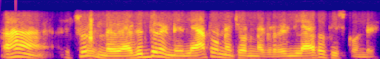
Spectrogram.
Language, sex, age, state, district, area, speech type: Telugu, male, 30-45, Andhra Pradesh, Krishna, urban, conversation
